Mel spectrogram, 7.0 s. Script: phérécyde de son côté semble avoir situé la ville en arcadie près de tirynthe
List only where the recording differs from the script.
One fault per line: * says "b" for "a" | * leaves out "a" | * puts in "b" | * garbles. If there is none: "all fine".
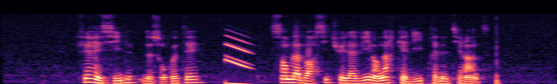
all fine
